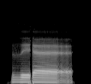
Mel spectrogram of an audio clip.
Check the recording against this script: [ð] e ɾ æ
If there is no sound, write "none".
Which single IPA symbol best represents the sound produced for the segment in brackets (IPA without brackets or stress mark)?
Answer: ð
